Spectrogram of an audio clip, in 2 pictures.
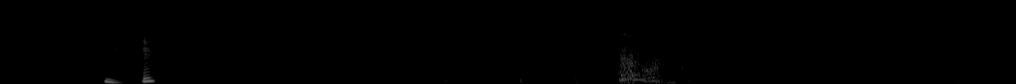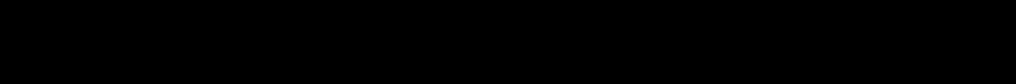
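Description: Magic blasts and blows ring out in short bursts.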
